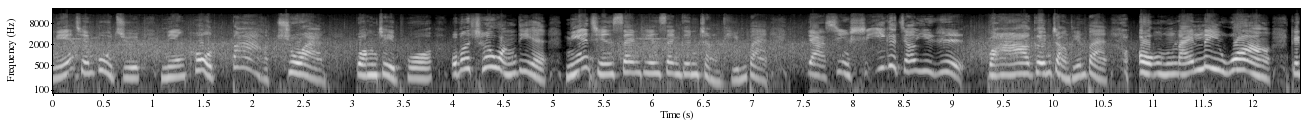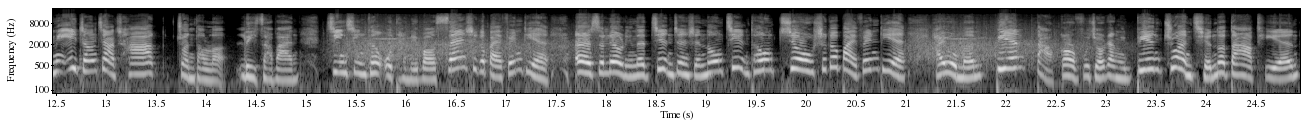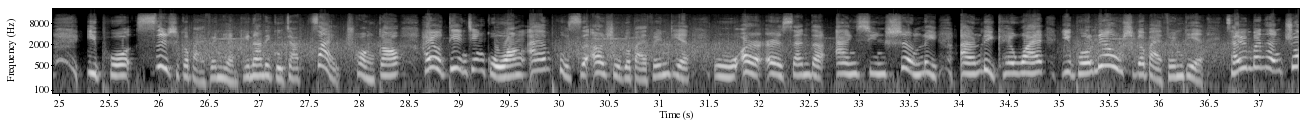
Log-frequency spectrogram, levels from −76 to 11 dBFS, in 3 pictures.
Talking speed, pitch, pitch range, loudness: 260 characters per minute, 295 Hz, 250-355 Hz, -10 LUFS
